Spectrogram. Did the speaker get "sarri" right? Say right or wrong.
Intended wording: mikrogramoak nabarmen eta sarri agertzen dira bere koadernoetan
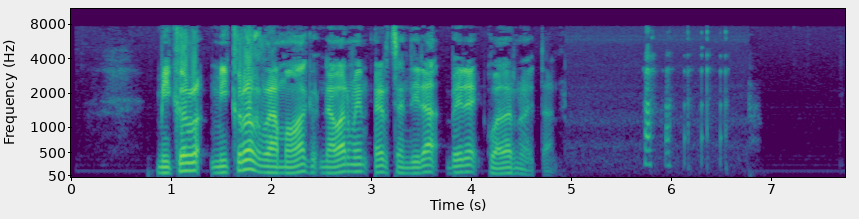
wrong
